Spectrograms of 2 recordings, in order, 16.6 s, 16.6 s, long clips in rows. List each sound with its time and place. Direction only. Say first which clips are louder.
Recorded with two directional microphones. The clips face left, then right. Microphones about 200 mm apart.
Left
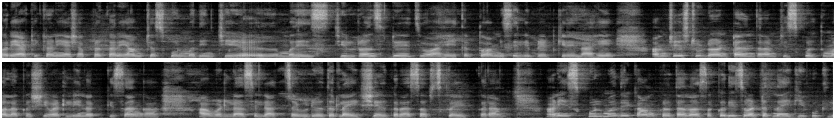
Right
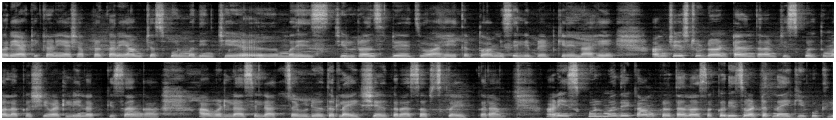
0.0 s a woman's voice: right 3 dB; 20° right (ahead or behind)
